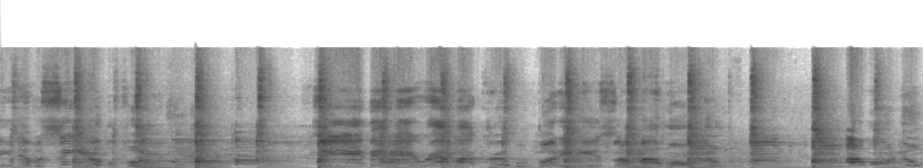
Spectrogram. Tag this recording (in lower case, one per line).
music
